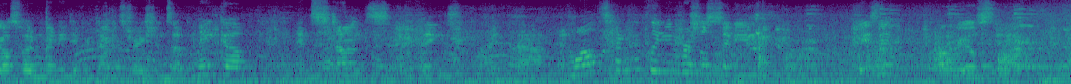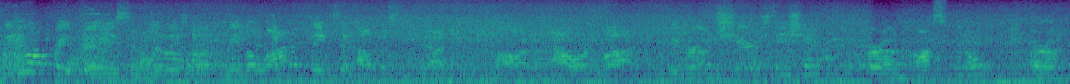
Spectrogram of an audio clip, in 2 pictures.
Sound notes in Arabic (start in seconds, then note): none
